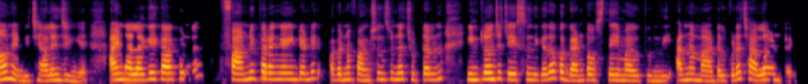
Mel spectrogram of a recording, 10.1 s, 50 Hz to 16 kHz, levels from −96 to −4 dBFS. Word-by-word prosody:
అవునండి. 270 -7 +2
చాలెంజింగే. 230 -3 -2 0.4
అండ్ 265 +2 +4
అలాగే 250 +3 +4
కాకుండా, 275 +3 +1 0.4
ఫ్యామిలీ 270 +2 +4
పరంగా 275 -1 +3
ఏంటంటే 270 +2 -1 0.2
ఎవరన్నా 250 +2 -1
ఫంక్షన్స్ 255 +3 -2
ఉన్న, 270 0 +1
చుట్టాలన్నా, 260 +3 -2 0.3
"ఇంట్లో 260 +2 +3
నుంచే 285 +1 +1
చేస్తుంది 255 0 -1
కదా! 255 - +2
ఒక 295 -1 +3
గంటొస్తే 235 +1 -2
ఏమవుతుంది" 220 -2 -4 0.2
అన్న 245 +2 -2 0.2
మాటలు 215 +1 -2
కూడా 280 +5 0
చాలా 250 -1 +3
ఉంటాయి. 240 - -11
255 Hz, 145 wpm, -23 LUFS, 230-275 Hz, 0.4 s, అండ్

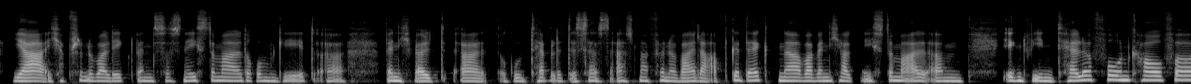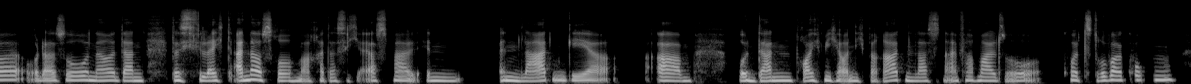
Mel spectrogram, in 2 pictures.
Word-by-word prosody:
Ja, 155 -1 +6
ich 155 - -4
habe 160 - -9
schon 185 -2 0
überlegt, 155 -1 -2
wenn's 160 0 -3
das 165 -2 -5
nächste 175 +2 -2
Mal 170 -1 +1
drum 165 -1 -2
geht, 80 - -4
äh, 75 0 -4 0.4
wenn 175 - +4
ich 145 -4 -1
halt 150 0 +1
äh, 150 -2 +1 0.2
gut, 150 +1 -5
Tablet 160 -3 -4
ist 140 0 -3
jetzt 165 -5 -3
erstmal 155 +2 -3
für 185 - -3
'ne 155 -3 -1
Weile 150 -1 +1
abgedeckt, 185 0 -1
ne? 170 -1 +3
Aber 165 -1 +2
wenn 165 0 +1
ich 165 +2 -5
halt 160 -2 0
nächste 165 +4 -3
Mal, 180 -2 +2
ähm, 155 0 0 0.4
irgendwie 175 -2 +1
'n 155 -3 0
Telefon 200 +3 +3
kaufe 205 +1 +3
oder 90 +1 0
so, 195 +1 +1
ne, 185 0 +2
dann 170 -1 +1 0.2
dass 185 -1 +2
ich - - -1
es - - -7
vielleicht 175 -2 +1
andersrum 170 -4 +4
mache. - - -2
Dass 155 -3 -5
ich 155 - -10
erstmal 90 - -1
in 170 -1 -1 0.3
in 185 -2 +4
Laden 155 - +2
gehe, 95 0 0 0.5
ähm, 165 -2 +3 0.5
und 170 -2 +3
dann 175 +2 +3
brauche 165 0 +1
ich 165 -6 -3
mich 185 -3 +1
auch - - +2
nicht 165 -4 -2
beraten 190 0 0
lassen. 160 0 -4
Einfach 185 +2 -2
mal 170 -1 +1
so 170 +1 -3 0.2
kurz 195 -4 -2
drübergucken. 205 +2 0
165 Hz, 175 wpm, -25 LUFS, 155-180 Hz, 0.5 s, Ja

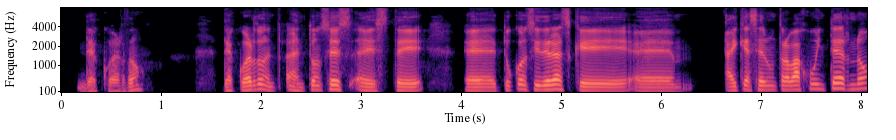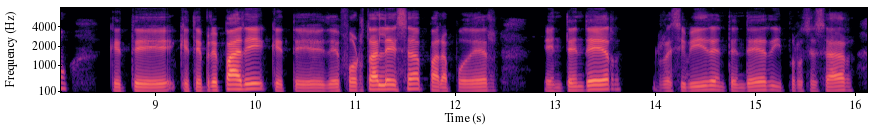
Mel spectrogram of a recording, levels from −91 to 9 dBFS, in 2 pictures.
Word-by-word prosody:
De - - -4
acuerdo 115 +10 -5 0.8
de - - 0
acuerdo, 145 +2 +2 0.2
entonces 145 +4 +1
este, 120 0 +1 0.4
eh, 120 -1 +2
tú 145 - -4
consideras 155 0 +4
que, 120 -1 +3
eh, 115 0 -1 0.5
hay 125 0 +2
que 155 - -3
hacer 145 -1 +2
un 145 - -8
trabajo 150 +4 +3
interno, 180 +2 +1 0.4
que 120 - -5
te 115 +2 -2
que 120 - -6
te 120 0 -3
prepare, 165 +6 +4
que 115 - -5
te 110 0 -6
dé 115 +2 -5
fortaleza 155 +6 +1
para 125 -8 -3
poder 120 +1 -6 0.4
entender, 130 +9 +1 0.4
recibir, 120 +6 -5
entender 130 +1 -4
y 135 -3 -9
procesar 125 +5 -5
125 Hz, 125 wpm, -22 LUFS, 115-150 Hz, 0.8 s, consideras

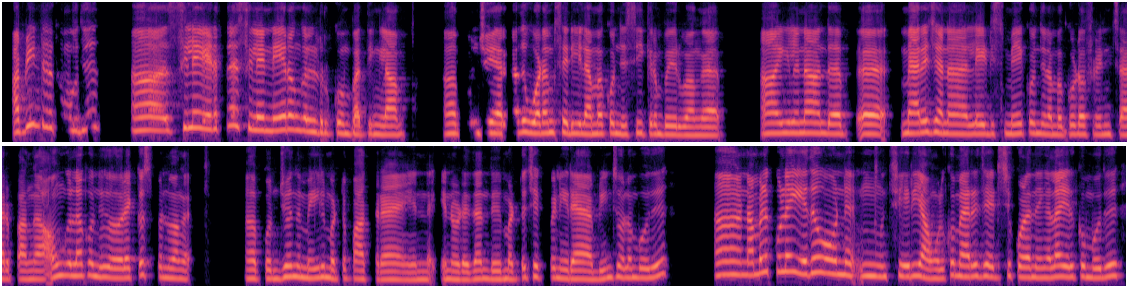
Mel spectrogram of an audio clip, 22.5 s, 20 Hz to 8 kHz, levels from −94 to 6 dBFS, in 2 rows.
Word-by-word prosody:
அப்பிடின்டு 375 +7 +1
இருக்கும்போது, 280 -3 -6 0.5
அ - - +1 0.4
சில 335 0 +3
இடத்துல 310 +5 0
சில 290 -2 +3 0.2
நேரங்கள் 280 -3 +3
இருக்கும் 215 -1 -2
பார்த்தீங்களா, 195 -2 +1 0.5
அ - - +1 0.2
கொஞ்சம் 220 +1 -2
யாருக்காவது 230 +3 +2
உடம்பு 220 +2 +2
சரியில்லாமல 205 -2 +2
கொஞ்சம் 195 -3 -1
சீக்கிரம் 200 -2 -3
போயிருவாங்க. 180 -1 0 0.6
அ - - +2 0.2
இல்லன்னா 225 0 +2
அந்த 210 -1 0 0.3
அ - - +8 0.4
மேரேஜ் 230 +2 +4
ஆன 210 - +1 0.2
லேடீஸுமே 200 +1 -1
கொஞ்சம் 210 -3 -2
நம்ம 185 -1 -3
கூட 195 0 +2
ஃப்ரெண்ட்ஸா 190 -1 -3
இருப்பாங்க. 180 0 -3
அவுங்கல்லாம் 250 +2 0
கொஞ்சம் 220 -3 0 0.2
ரிக்வொஸ்ட் 255 +3 -5
பண்ணுவாங்க. 195 -3 -2 0.6
அ - - 0 0.2
கொஞ்சம் 190 +5 0
இந்த 225 - 0
மெயில் 210 +2 0
மட்டும் 185 +1 -8
பார்த்துறேன்! 170 -1 -1 0.2
என்ன, 170 +1 -5
என்னோட 170 -1 -1
இத 180 - 0
வந்து 175 -2 -2
மட்டும் 200 +5 -6
செக் 225 -1 -3
பண்ணிறேன், 185 -3 +1
அப்பிடின்னு 190 +7 -3
சொல்லும்போது, 205 +1 -1 0.6
அ - - +3 0.3
நம்மளுக்குள்ளே 330 +5 +2
ஏதோ 305 +3 +2 0.2
ஒன்னு, 275 -2 +2 0.2
ம், 235 -2 0
சரி 235 0 +1
அவுங்களுக்கும் 190 +6 -2
மேரேஜ் 235 +1 +2
ஆயிடுச்சு, 220 +2 -3
குழந்தைங்கலாம் 215 +1 +2
இருக்கும்போது, 220 -1 -1
215 Hz, 155 wpm, -22 LUFS, 195-240 Hz, 0.6 s, அ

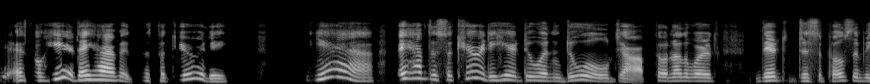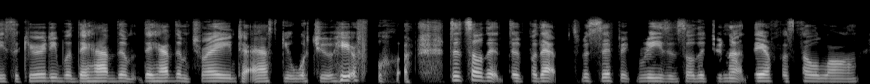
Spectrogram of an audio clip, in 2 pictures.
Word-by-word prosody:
Yeah, 190 - -3
so 180 - -3
here, 265 - +2
they 205 +2 +6
have 200 -3 +6
it, - - -5
the 165 - -11
security. 205 - -4 0.9
Yeah. 305 +7 -1 0.2
They 260 - +8
have 285 0 0
the 220 -3 -3
security 255 +2 -1
here 205 0 0
doing 175 -3 -4
dual 175 -5 -2
job. 140 -1 0
So 175 - -1
in 170 - -3
other 170 0 0
words, 165 -1 -1 0.4
they're 175 +5 +5
j 170 - -17
just 160 -1 -2
supposed 160 +5 -3
to 170 - -4
be 150 -2 -5
security, 155 +4 -1
but 145 -3 -6
they 145 0 +5
have 150 -1 +3
them 145 -4 -2
they 155 - +3
have 150 +1 +4
them 155 -3 -5
trained 150 0 +3
to - - 0
ask 145 +1 0
you 140 - -6
what 140 +1 -2
you're 140 -1 -4
here 195 +4 +6
for. - - -8 0.6
Just 195 -1 +2
so 200 -3 +6
that 170 - -1
that 150 -3 -1
for 155 - -3
that 155 0 +4
specific 160 -2 -2
reason 145 -3 0
so 140 +1 -3
that 145 -1 -6
you're 145 0 -6
not 145 -1 +1
there 155 -1 +5
for 140 -2 -11
so 150 0 -4
long. 135 -1 -6
160 Hz, 205 wpm, -22 LUFS, 145-190 Hz, 0.9 s, They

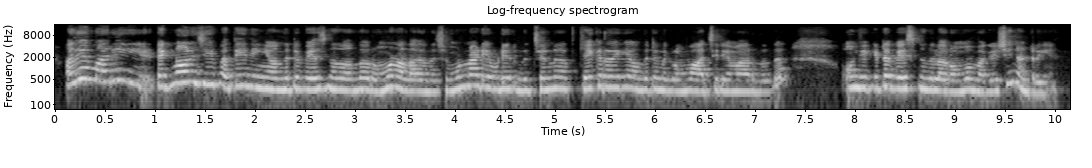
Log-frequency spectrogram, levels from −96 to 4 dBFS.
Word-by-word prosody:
அதே - - +4 0.3
மாதிரி 460 -3 -4 0.2
டெக்னாலஜி 395 +4 +5
பத்தி 320 +2 -1
நீங்க 295 -2 +2
வந்துட்டு 270 +2 +1
பேசினது 275 0 +2
வந்து 260 +2 -1
ரொம்ப 250 +5 +2
நல்லா 250 -3 +2
இருந்துச்சு. 235 +1 -6
முன்னாடி 330 +2 +2
எப்படி 275 -1 0
இருந்துச்சுன்னு 270 +2 -2 0.2
கேக்குறதுக்கே 300 +1 -1
வந்துட்டு 265 +1 -3
எனக்கு 245 -2 -3
ரொம்ப 245 +1 -2
ஆச்சரியமா 240 0 -3
இருந்தது. 230 0 -7 0.7
உங்ககிட்ட 295 +1 +2
பேசினதில 280 -3 +1
ரொம்ப 240 +3 -1
மகிழ்ச்சி. 240 - -3
நன்றிங்க. 240 0 -3
275 Hz, 150 wpm, -20 LUFS, 250-305 Hz, 0.7 s, டெக்னாலஜி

